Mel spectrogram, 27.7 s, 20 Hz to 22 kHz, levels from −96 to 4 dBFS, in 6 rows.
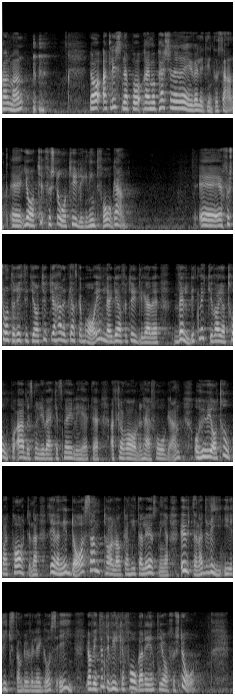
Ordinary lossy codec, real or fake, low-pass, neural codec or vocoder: none; real; 7.2 kHz; none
